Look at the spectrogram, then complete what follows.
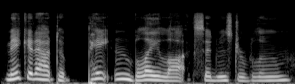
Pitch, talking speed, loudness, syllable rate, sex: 205 Hz, 185 wpm, -17 LUFS, 4.2 syllables/s, female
